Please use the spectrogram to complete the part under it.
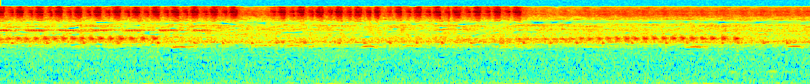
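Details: Night cricket chorus of continuous shrill trills stacked at several pitches, the highest band briefly breaking off and returning before fading near the end, softer pulsing beneath; otherwise a calm background with no other clear sounds.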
